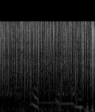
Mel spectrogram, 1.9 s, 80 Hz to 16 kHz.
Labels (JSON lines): {"label": "biophony, cascading saw", "recorder": "SoundTrap 600 or HydroMoth"}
